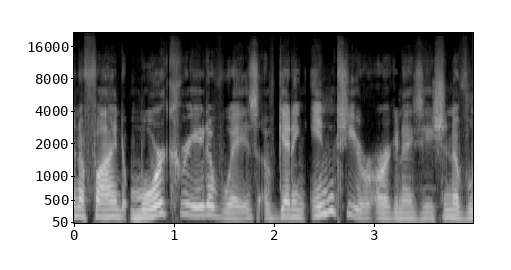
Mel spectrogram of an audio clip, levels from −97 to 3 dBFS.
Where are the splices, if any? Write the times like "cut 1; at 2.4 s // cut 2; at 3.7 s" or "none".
none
